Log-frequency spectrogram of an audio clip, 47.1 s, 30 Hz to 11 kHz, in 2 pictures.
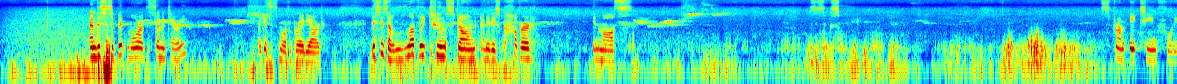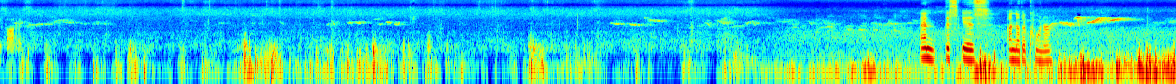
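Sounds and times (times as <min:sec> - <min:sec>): wind buffeting microphone: 0:00.2 - 0:11.4, 0:12.5 - 0:22.3, 0:23.7 - 0:42.4, 0:43.0 - 0:47.0
birds calling: 0:02.2 - 0:05.5, 0:10.7 - 0:14.7, 0:21.2 - 0:32.2, 0:35.6 - 0:42.4.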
